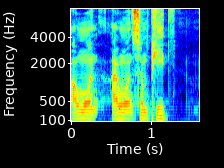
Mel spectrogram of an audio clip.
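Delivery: loud, high-pitched, thick New Jersey accent. Asked to show what a jersey accent sounds like, in a strong new jersey accent. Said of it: "has a strong Jersey accent".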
